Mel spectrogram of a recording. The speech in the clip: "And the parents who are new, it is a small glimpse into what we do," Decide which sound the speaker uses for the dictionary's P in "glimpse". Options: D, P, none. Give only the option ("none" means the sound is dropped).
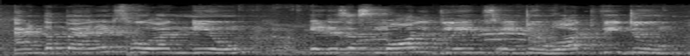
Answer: none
